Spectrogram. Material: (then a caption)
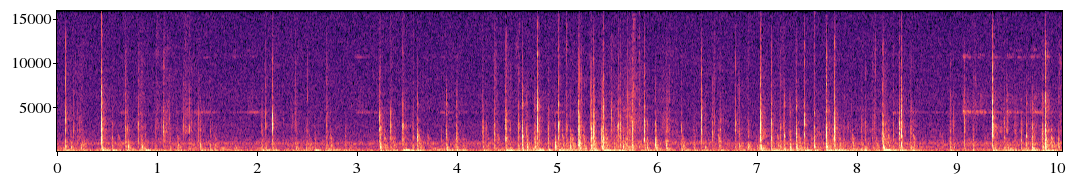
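Plastic, silicone. Long natural nails and fingertips type rapidly on a silver laptop keyboard fitted with a thin white printed silicone cover over its plastic keys. Dense, sharp clicking taps with bright ticks and soft low thuds continue steadily, each dying away almost instantly.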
